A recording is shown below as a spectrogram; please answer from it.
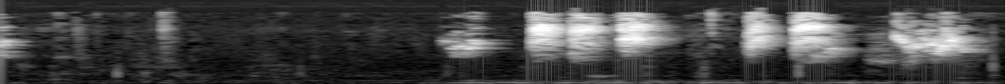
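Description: Budgerigars give harsh, scratchy chattering calls in quick irregular bursts, with a low hum behind.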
